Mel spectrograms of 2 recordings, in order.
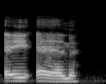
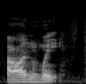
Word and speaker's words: ennui: You have to pronounce it ANWE, ennui.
